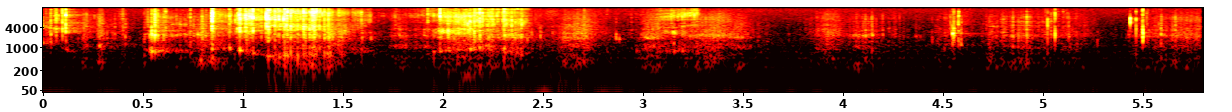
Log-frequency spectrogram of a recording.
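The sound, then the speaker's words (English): Crisp, crackling crunches as a chip is bitten and chewed, with a loud burst of crunching early on followed by softer, irregular chewing sounds and a few sharp snaps. “Oh, I fucking broke my chip.”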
